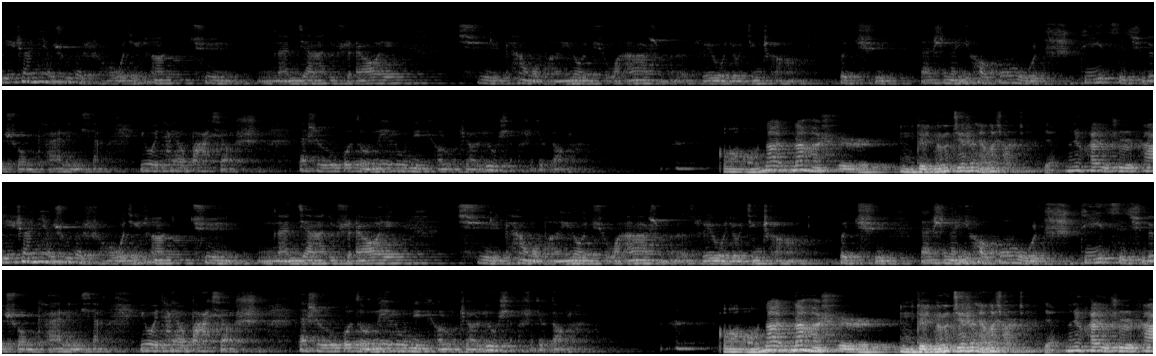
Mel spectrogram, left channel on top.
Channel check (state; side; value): quieter; left; 7.8 dB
